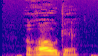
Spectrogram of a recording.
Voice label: "rode", Dutch

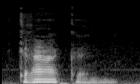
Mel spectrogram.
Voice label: "kraken", Dutch

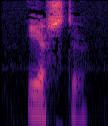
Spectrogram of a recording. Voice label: "eerste", Dutch

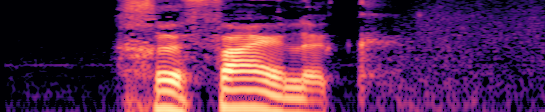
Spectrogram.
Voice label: "gevaarlijk", Dutch

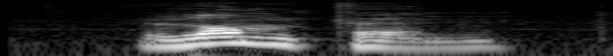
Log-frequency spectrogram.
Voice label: "lompen", Dutch

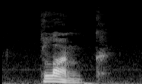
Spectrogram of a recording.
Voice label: "plank", Dutch

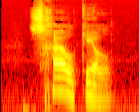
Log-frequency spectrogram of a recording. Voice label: "Schuylkill", Dutch

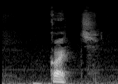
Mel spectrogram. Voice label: "kort", Dutch

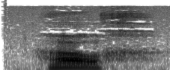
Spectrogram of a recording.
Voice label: "hoog", Dutch

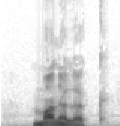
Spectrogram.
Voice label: "mannelijk", Dutch

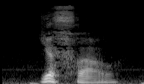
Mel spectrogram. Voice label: "juffrouw", Dutch

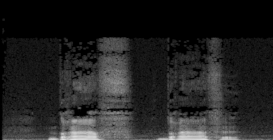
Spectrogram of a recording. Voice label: "braaf" brave, Dutch

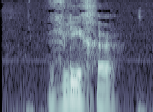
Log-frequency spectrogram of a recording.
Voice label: "vlieger", Dutch

